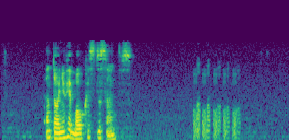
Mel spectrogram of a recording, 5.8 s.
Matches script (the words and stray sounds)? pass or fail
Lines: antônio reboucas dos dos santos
fail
